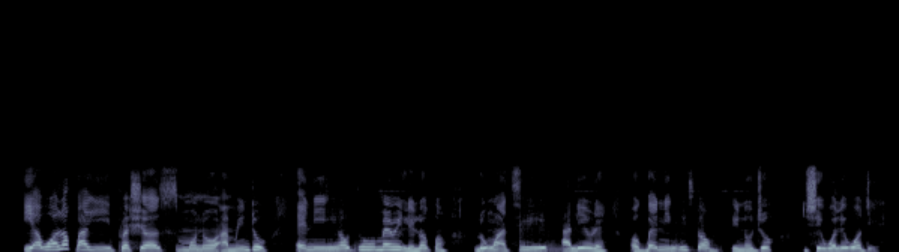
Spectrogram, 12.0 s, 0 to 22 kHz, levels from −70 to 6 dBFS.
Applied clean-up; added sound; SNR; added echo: neural mask model DeepFilterNet 3.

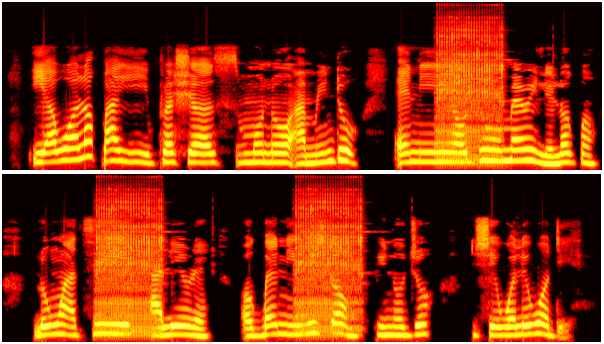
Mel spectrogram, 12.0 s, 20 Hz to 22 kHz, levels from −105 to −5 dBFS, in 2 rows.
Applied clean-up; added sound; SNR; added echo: classical method Wiener filter.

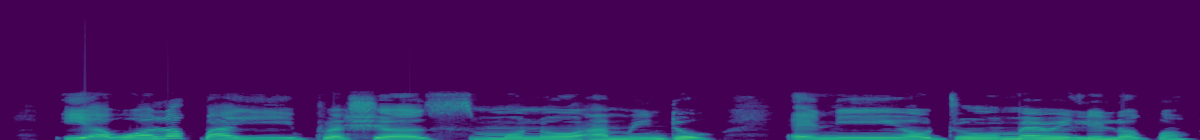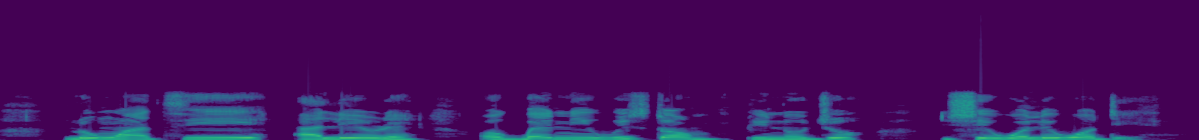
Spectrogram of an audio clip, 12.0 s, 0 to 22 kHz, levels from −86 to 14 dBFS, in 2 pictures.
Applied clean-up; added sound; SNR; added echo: none; none; none; none.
